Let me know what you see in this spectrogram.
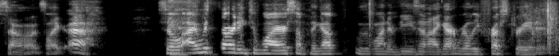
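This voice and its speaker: With an ordinary speaking voice, a man talks at a fairly quick pace, his intonation lively and his loudness swinging widely. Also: fairly high pitch for a man. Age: 60s. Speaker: hobbyist maker. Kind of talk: project demo.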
